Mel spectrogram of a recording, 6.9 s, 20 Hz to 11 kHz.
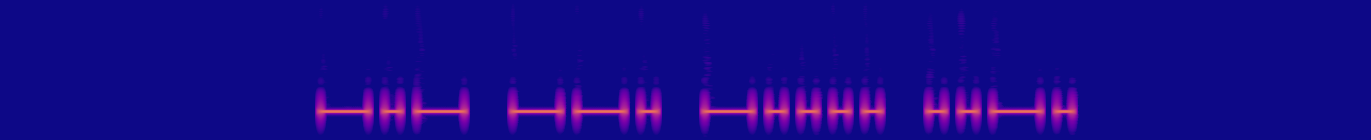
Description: Morse code, heard as a keyed tone, about 15 wpm, 700 Hz. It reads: KG6F
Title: USA Call Signs - 4 Characters - Repeated 2x - 15wpm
